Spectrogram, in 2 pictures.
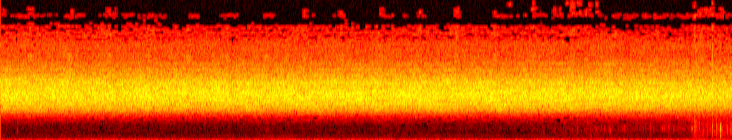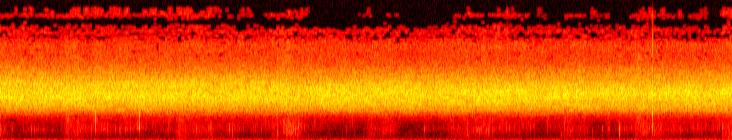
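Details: Cicadas chorus loudly along a woodland creek in the middle of summer on a warm, humid day. A constant high, shimmering drone fills the air, and footsteps and rustling leaves join in from about six seconds on.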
